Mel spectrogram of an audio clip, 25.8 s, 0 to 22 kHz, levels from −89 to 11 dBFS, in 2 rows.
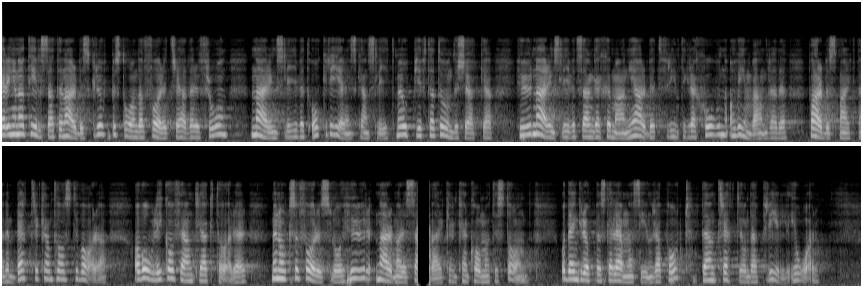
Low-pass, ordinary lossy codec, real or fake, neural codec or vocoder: none; none; real; none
